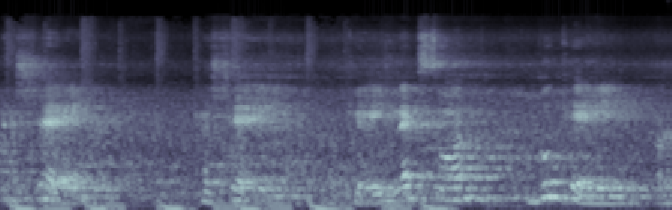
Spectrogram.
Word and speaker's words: bouquet: You can also say a bouquet of flower. Not bouquet, take note of that.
